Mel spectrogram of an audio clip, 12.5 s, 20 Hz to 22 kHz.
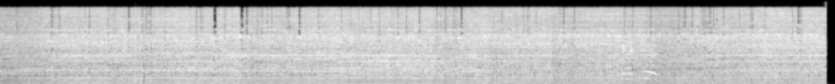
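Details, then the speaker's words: Yamaha EF4600A generator revived after sitting for years: runs unevenly with a loose lumpy beat, then cuts out after about a carburetor bowl of fuel; loose, dripping fuel-line clamp was sucking in air and starving it. "that cow was more the same it'd run about a carburetor Bowl worth of fuel and then it'd quit and I found one of the clamps loose on the fuel line that goes in there but then I put the clamp on it was Dripping I thought maybe it's sucking air in sure enough"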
